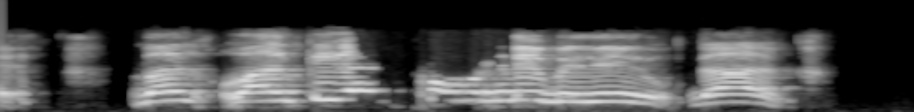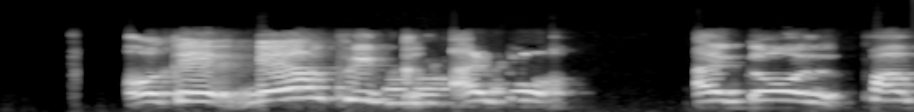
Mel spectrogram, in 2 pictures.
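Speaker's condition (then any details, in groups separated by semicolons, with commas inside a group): Cerebral palsy; from birth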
